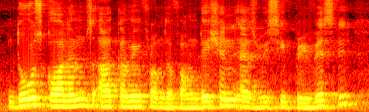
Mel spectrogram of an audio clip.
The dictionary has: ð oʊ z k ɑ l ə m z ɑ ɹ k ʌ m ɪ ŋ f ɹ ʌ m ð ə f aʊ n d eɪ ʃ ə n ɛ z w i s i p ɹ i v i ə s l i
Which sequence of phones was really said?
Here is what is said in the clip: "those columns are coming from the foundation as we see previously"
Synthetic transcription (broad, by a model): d oʊ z k ɑ l ə m z ɑ ɹ k ʌ m ɪ ŋ f ɹ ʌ m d ə f aʊ n d eɪ ʃ ə n ɛ z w i s i p ɹ i v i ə s l i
